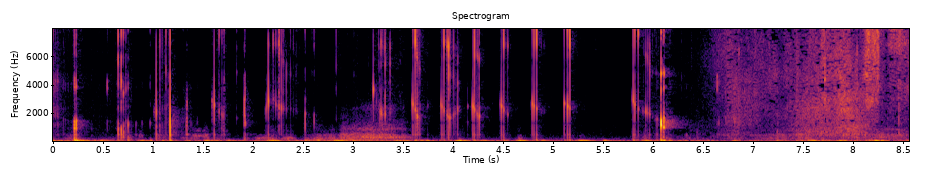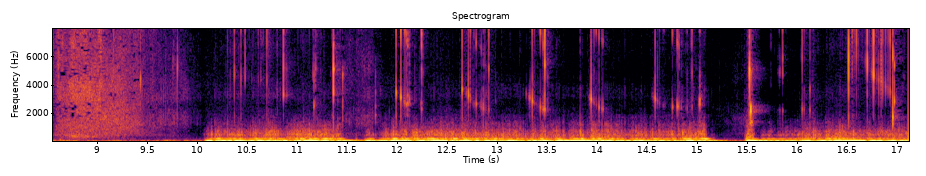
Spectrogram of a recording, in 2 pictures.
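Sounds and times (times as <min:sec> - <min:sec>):
ASMR mouth clicks and chewing-like crunches: 0:00.0 - 0:06.3, 0:09.2 - 0:17.1
loud low hum: 0:10.1 - 0:17.1.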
